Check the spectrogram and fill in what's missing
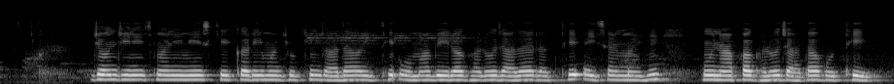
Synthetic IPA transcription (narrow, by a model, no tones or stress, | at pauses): d͡ʒɔːnd͡ʒɪniːsmənimeːskekəɾemɐ̃d͡ʒoːkijũzjaːd̪aɐləɡt̪ʰeʔoːmãbeːɾaɡʱɐlozjaːd̪alɐɡt̪ʰeʔɐɪsənmẽɦi | mʊnaːfaɡʱɐlõzjaːd̪aɦoːt̪ʰeː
